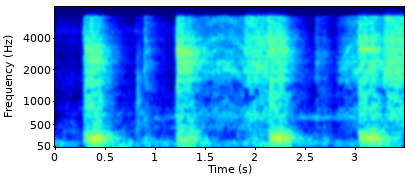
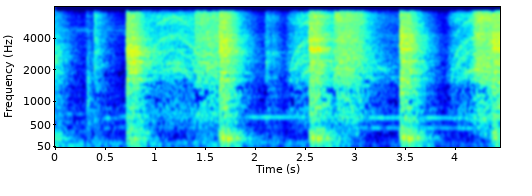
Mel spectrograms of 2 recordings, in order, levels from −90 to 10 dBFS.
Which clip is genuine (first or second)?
second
